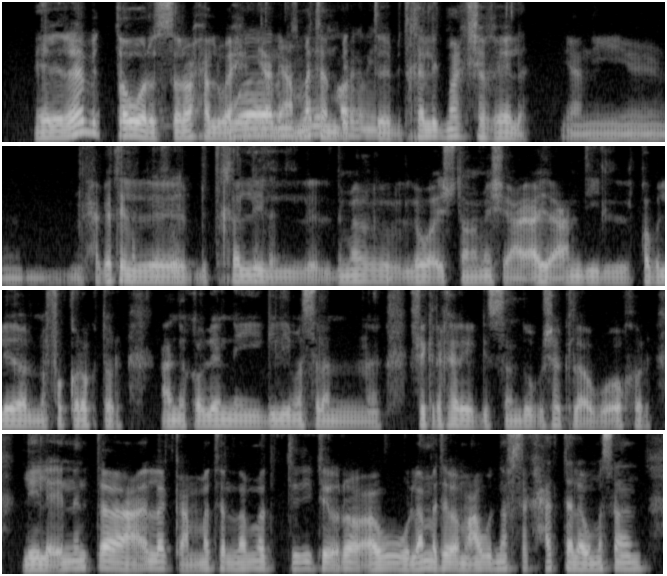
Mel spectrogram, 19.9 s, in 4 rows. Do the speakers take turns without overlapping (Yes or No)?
No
